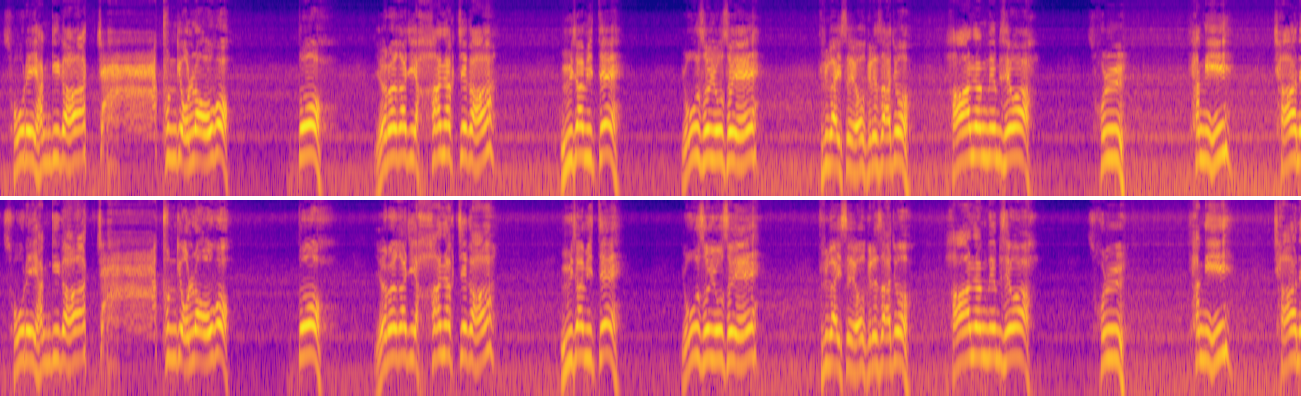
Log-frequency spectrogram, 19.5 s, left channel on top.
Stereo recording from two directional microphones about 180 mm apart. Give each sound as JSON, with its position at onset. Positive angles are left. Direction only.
{"t": 0.0, "sound": "a man's voice", "side_deg": -15}
{"t": 4.4, "sound": "a man's voice", "side_deg": -15}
